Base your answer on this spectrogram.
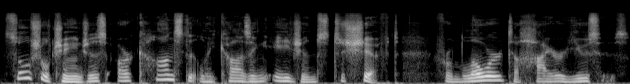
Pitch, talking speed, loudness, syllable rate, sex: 150 Hz, 125 wpm, -18 LUFS, 4.0 syllables/s, male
